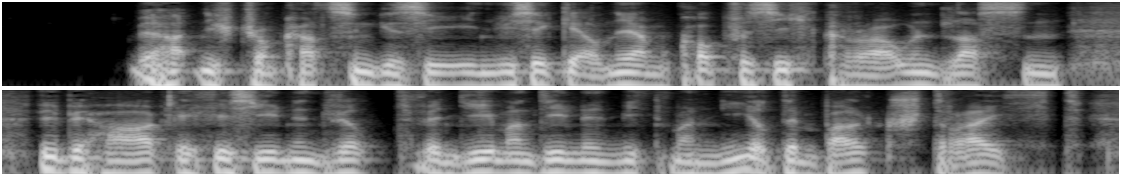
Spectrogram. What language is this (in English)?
German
